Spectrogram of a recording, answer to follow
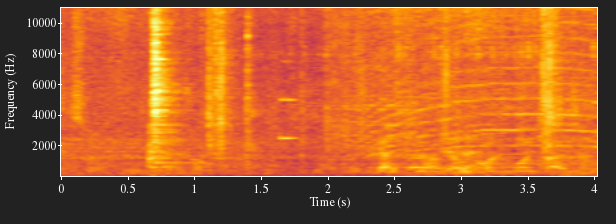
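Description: Indistinct voices of people talking in the background in a small room. There is a short sharp click under a second in and a brief faint beep near the middle.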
